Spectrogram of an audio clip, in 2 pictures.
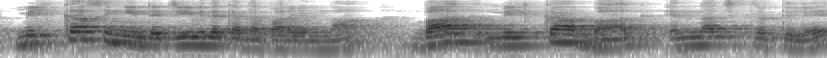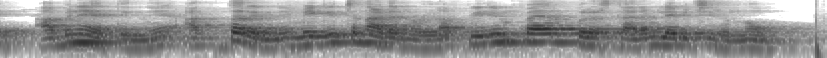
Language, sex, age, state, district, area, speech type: Malayalam, male, 18-30, Kerala, Kasaragod, urban, read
